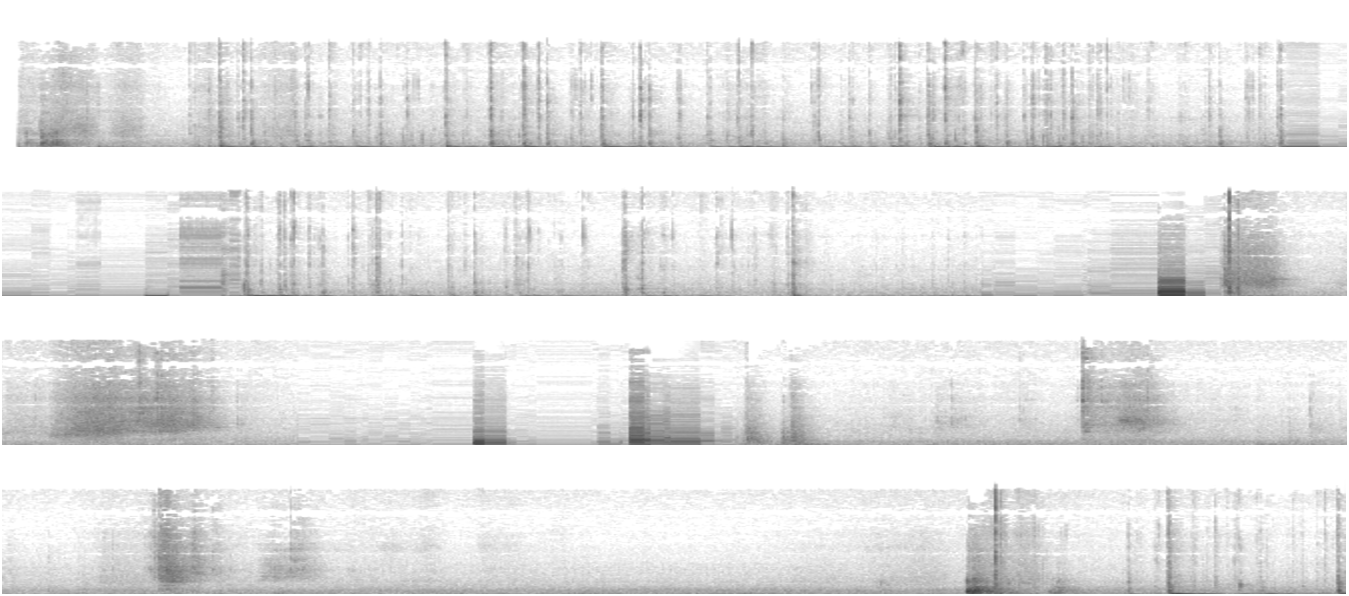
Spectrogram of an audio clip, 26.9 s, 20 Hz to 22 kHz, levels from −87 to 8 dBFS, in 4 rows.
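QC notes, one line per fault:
6.44–7.92 s, 11.64–12.82 s and 14.95–17.13 s: robotic sound from repeated short buffers. A rigid, metallic 100 Hz buzz replaces nearly all the sound, likely from one 10 ms chunk looping while new audio is skipped.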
